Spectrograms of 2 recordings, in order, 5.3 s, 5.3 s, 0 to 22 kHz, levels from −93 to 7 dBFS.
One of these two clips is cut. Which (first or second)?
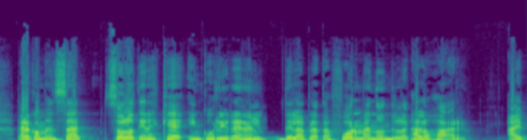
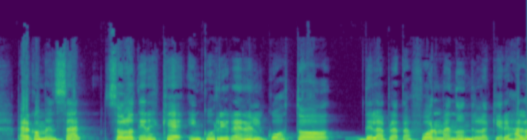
first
